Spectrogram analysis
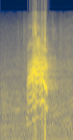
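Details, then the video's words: Domestic cat from a family of cats meowing to beg for food, a single short high meow of about half a second, bright and slightly falling at the end, right after a person's coaxing "psst" sounds. "Wholesome cat family is meowing to lure me into giving them food"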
